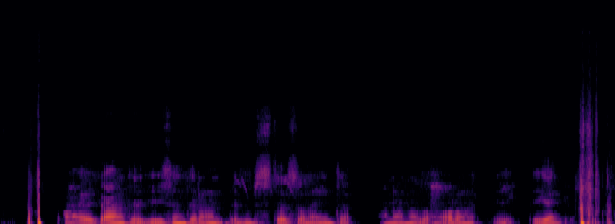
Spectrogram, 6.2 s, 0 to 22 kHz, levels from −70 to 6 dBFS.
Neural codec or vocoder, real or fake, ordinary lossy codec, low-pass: vocoder, 44.1 kHz, 128 mel bands every 512 samples, BigVGAN v2; fake; none; 19.8 kHz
